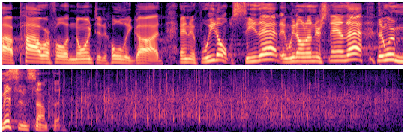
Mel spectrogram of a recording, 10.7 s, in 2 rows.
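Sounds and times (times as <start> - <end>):
speech: 0.0 - 6.3
half-hearted applause: 6.0 - 10.6.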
